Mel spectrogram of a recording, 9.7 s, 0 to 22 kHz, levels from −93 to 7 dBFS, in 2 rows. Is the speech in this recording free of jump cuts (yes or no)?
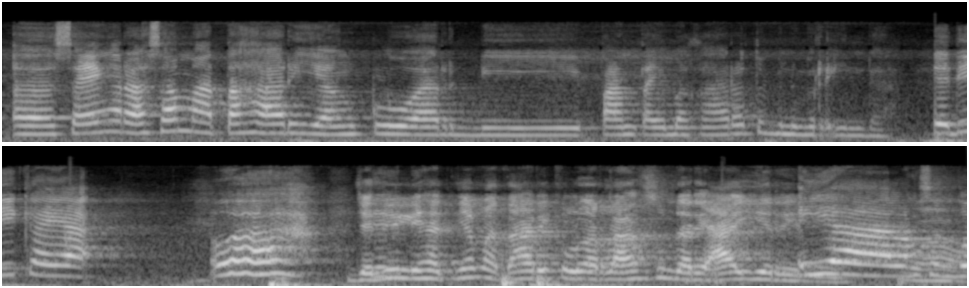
no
